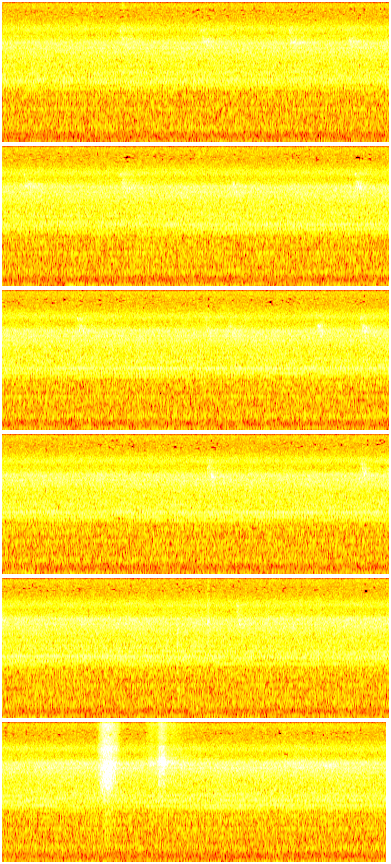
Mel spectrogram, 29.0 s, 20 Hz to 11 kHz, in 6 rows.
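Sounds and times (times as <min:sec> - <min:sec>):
steady background hiss: 0:00.0 - 0:28.9.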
